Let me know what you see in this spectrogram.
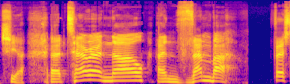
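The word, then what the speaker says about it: Tchia: So, games of impact: A Space for the Unbound, Chance of Sanana, Goodbye Volcano High, Chia. Yeah, T is silent in it. Chia.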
